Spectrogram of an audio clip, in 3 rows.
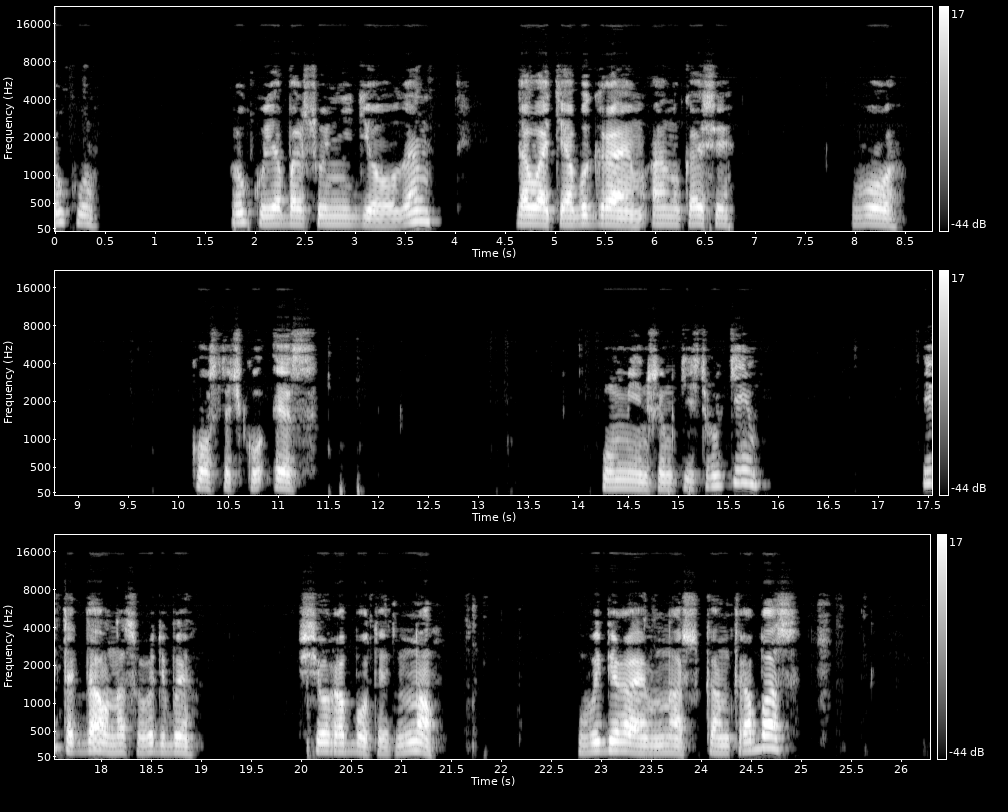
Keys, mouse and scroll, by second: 0.1 click, 1.7 r, 3.7 click, 4.8-6.2 drag, 6.6 s, 9.5 click, 11.6 g, 13.2 click, 14.0 click, 14.8 g, 17.4 click, 20.8-21.8 middle drag, 23.4-24.0 drag, 24.9-25.4 middle drag.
